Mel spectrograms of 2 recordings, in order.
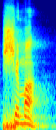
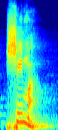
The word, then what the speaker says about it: Shema: to9 Lagi nating naririnig Ito po ay Shema yun ho ang pronunciation medyo mabilis sa Hebrew word Shema o shima from the Hebrew word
